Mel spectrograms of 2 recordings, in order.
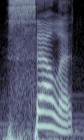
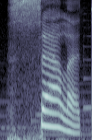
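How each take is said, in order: Both takes have the same delivery.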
